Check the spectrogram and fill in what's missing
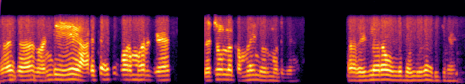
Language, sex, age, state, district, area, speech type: Tamil, male, 45-60, Tamil Nadu, Madurai, urban, conversation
